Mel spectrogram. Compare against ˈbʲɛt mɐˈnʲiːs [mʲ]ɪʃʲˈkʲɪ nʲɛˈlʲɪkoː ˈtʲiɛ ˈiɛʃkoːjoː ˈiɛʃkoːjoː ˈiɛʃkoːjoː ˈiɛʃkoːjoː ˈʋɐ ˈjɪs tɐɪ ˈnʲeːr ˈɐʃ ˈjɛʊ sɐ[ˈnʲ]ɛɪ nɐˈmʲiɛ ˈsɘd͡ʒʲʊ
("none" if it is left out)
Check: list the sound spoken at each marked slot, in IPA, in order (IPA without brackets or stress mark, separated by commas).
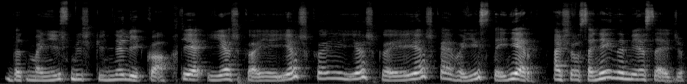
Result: mʲ, nʲ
